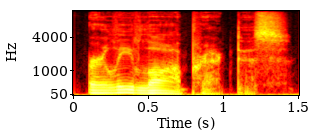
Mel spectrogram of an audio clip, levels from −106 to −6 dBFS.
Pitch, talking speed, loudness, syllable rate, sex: 95 Hz, 120 wpm, -16 LUFS, 4.7 syllables/s, male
